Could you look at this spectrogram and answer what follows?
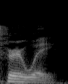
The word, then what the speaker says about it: Fairway: I'm saying that wrong, aren't I? – It's Fairway, like golf.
